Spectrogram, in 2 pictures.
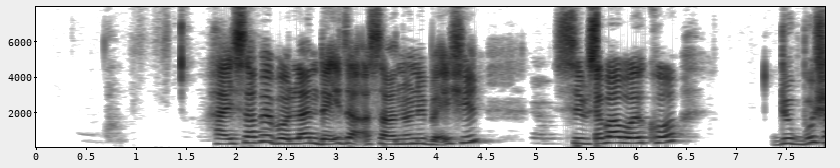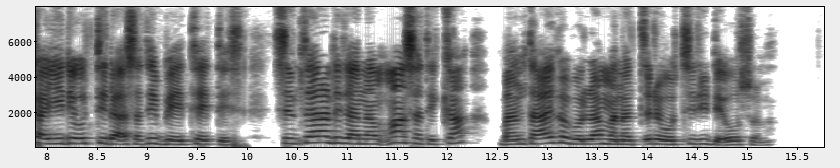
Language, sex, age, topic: Gamo, female, 18-24, government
